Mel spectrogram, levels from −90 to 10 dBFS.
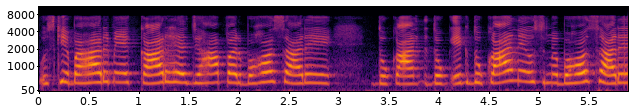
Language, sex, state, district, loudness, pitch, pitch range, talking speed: Hindi, female, Jharkhand, Ranchi, -14 LUFS, 345 Hz, 325-360 Hz, 175 wpm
